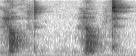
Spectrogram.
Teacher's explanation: the last consonant is a P voiceless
